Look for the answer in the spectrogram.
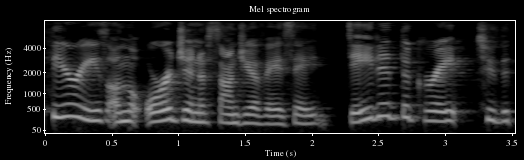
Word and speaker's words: Sangiovese: While there was not a lot about this particular wine, there's quite a bit to say about Sangiovese. And it's pronounced that way. It's not Sangiovese.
